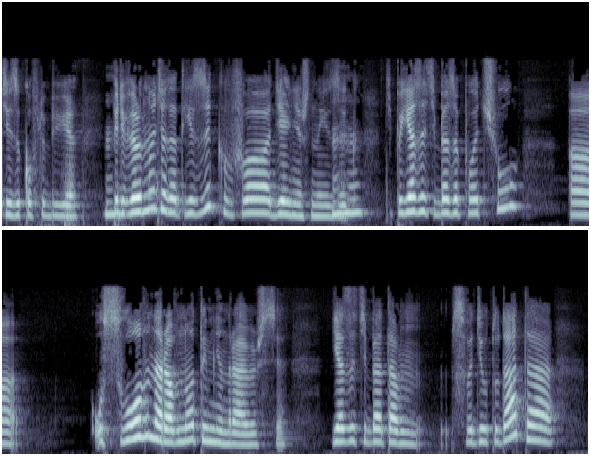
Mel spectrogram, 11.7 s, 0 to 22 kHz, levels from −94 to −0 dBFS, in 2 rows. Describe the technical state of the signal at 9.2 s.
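At 9.2 s the speech is intact, with no fault present and the G.722 wideband telephone coding at 64 kbit/s running as it should, carrying the speech with its usual bandwidth up to around 7 kHz.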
